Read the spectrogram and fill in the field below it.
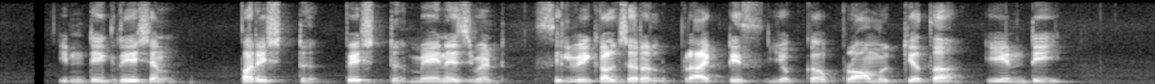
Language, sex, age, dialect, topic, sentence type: Telugu, male, 18-24, Utterandhra, agriculture, question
